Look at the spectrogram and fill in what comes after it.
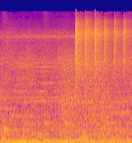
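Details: Quantum gas stove after its faulty electric igniter was repaired. About six crisp, evenly spaced sparking clicks in quick succession, after which both burners light: the igniter clicks and fires normally.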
